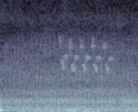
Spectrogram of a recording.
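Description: Steady low rumbling background noise, with a few faint high chirps about halfway through.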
